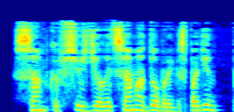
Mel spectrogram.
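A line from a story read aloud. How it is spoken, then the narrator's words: Near-silent frightened breath. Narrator (Russian): Почти беззвучно выдохнула, сжимаясь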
